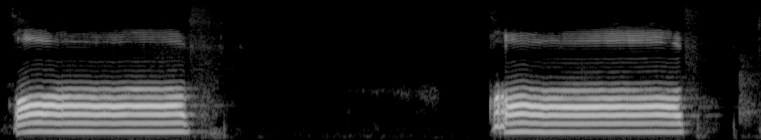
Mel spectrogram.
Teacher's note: اگلا حرف ہے قاف، قاف، حروف مستعلیہ موٹا پڑا جائے گا اور اس کا مخرج ہے حروف لہویہ یعنی کہ زبان کی جڑ اور تالو کا نرم حصہ، زبان کی جڑ اور تالو کے نرم حصے سے یہ حرف پڑھا جائے گا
